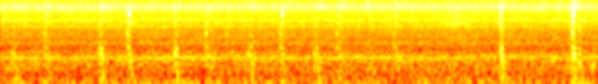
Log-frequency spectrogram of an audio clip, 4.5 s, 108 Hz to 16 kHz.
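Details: Steering knock at speeds up to 40 over rough ground (gravel, potholes, side slopes): quiet cabin with road rumble and sharp irregular knocks at low speed; source unclear, ball joint thought unlikely, owner suspects the steering rack needs tightening.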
